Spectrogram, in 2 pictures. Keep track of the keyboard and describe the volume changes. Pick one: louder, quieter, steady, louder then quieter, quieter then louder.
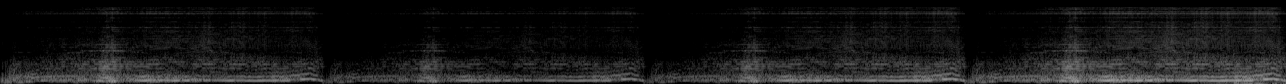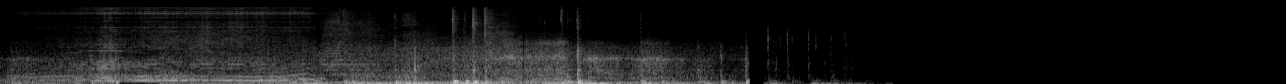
louder then quieter.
